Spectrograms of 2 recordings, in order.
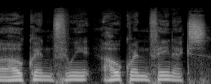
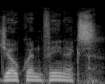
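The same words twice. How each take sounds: First: The first name begins with an H sound. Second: The first name begins with a J sound. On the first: The speaker calls it right. "The J, I think, is pronounced like an H" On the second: The speaker calls it wrong. "I don't think his name is Joaquin Phoenix"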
